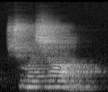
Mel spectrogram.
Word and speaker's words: श्मशान: छात्र आज मैं आपको श्मशान, हिंदी में प्रोनाउंसिएशन शमशान।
